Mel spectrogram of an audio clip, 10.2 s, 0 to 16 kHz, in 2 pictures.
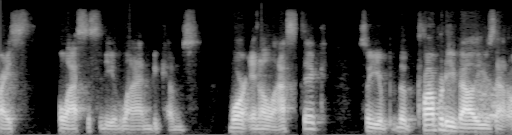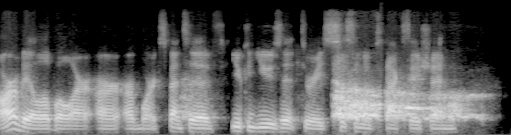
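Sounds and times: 
speech: 0:00.0 - 0:09.8
dogs barking and howling: 0:04.6 - 0:05.4, 0:06.8 - 0:07.3, 0:08.4 - 0:10.1.

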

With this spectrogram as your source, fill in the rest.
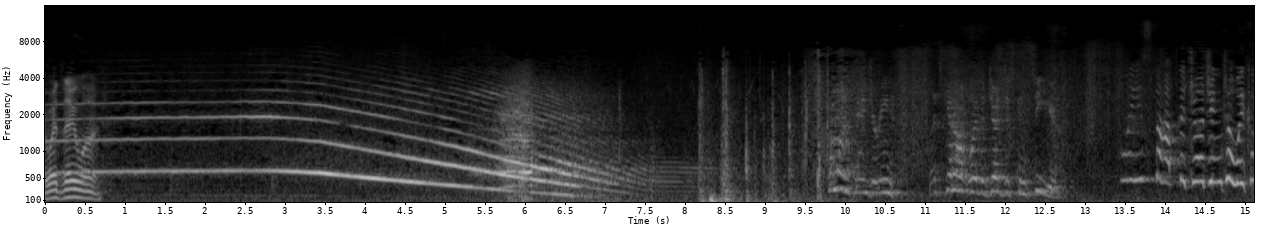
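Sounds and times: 
speech: 0:00.0 - 0:00.8, 0:11.8 - 0:13.2, 0:14.4 - 0:15.1
police car siren wailing: 0:00.0 - 0:08.2.

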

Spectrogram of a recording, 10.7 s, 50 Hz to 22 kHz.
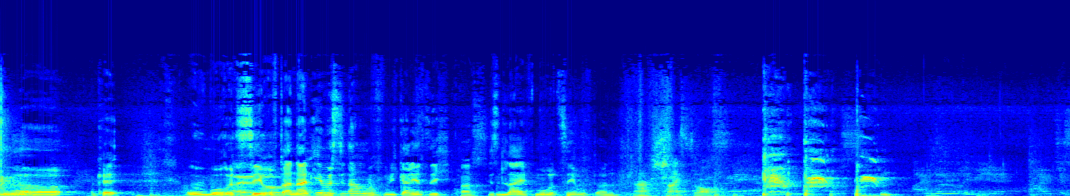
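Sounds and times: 
noise: 0:00.0 - 0:10.6
speech: 0:01.0 - 0:08.0
sharp coughs: 0:07.6 - 0:09.0.

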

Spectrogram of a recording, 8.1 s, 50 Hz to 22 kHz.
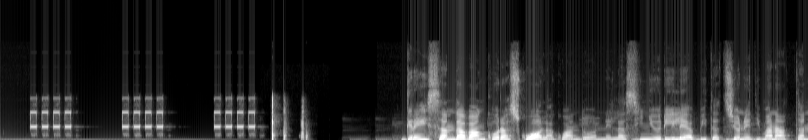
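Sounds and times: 
low hum: 0:00.0 - 0:02.5
alarm clock beeping: 0:00.3 - 0:02.6
speech: 0:04.0 - 0:08.0.

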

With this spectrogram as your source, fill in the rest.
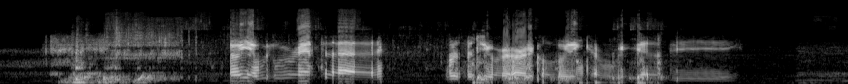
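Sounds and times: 
toilet flushing: 0:00.5 - 0:02.3, 0:03.6 - 0:04.5
speech: 0:02.3 - 0:07.0.

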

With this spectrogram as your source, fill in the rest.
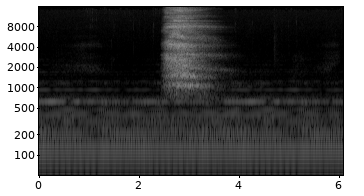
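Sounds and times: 
soft steady musical drone: 0:00.0 - 0:06.0
forceful breathy open-mouth exhale: 0:02.5 - 0:03.7.

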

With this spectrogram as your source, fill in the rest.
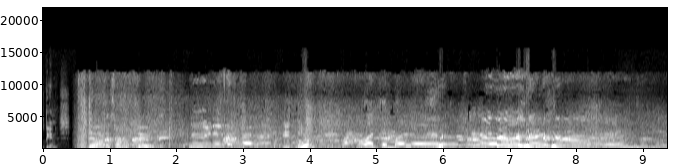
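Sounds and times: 
speech: 0:00.0 - 0:07.9
children wailing and sobbing in a detention center: 0:04.3 - 0:09.3.

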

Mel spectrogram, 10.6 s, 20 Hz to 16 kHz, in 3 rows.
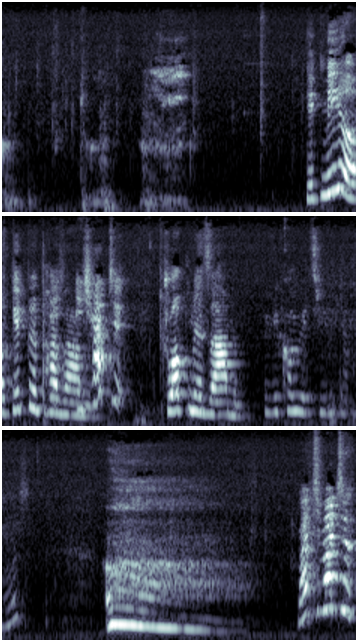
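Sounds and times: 
video game pig oinking and grunting: 0:00.8 - 0:01.9
speech: 0:03.0 - 0:07.4, 0:08.1 - 0:08.7.

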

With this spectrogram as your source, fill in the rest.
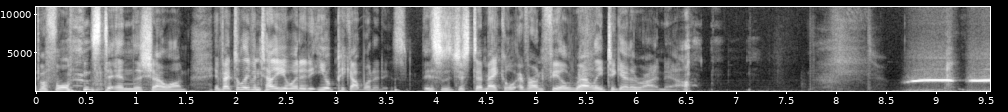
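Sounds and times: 
speech: 0:00.0 - 0:06.7
person whistling a tune: 0:08.6 - 0:09.5.

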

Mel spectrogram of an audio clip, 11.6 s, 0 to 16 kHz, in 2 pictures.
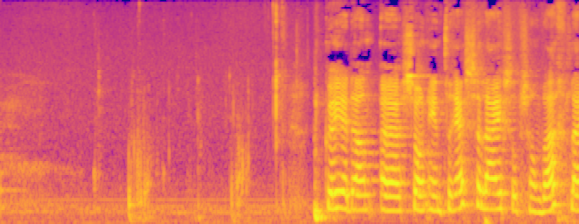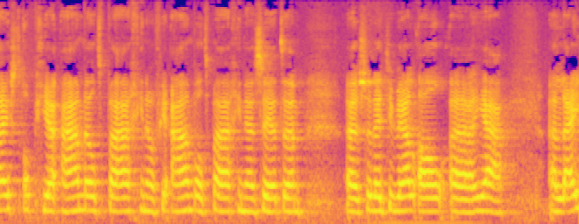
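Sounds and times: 
person sipping water: 0:00.8 - 0:03.1
soft wet mouth and swallowing sounds: 0:00.9 - 0:03.3
speech: 0:03.3 - 0:11.5.

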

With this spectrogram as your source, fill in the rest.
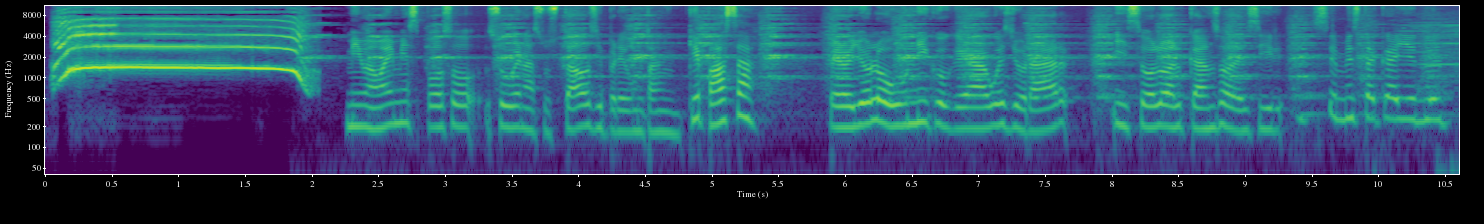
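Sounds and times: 
woman screaming desperately: 0:00.0 - 0:02.2
speech: 0:02.3 - 0:10.5.

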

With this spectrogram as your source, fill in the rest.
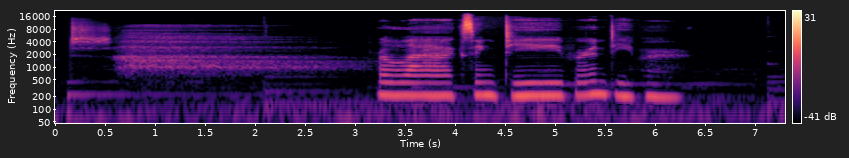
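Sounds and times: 
quiet low sustained musical drone: 0:00.1 - 0:05.4
long slow exhale: 0:00.6 - 0:03.2
speech: 0:03.2 - 0:06.4.

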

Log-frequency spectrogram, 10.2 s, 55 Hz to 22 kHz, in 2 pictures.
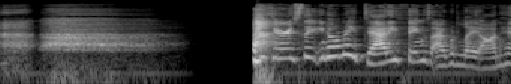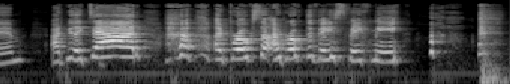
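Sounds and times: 
person breathing heavily for effect: 0:00.0 - 0:02.0
speech: 0:02.9 - 0:09.2.

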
